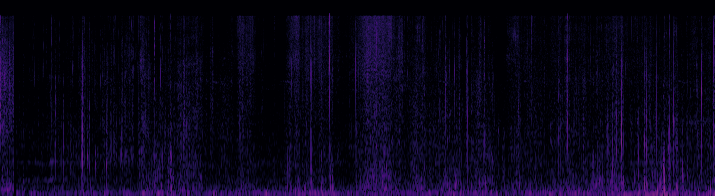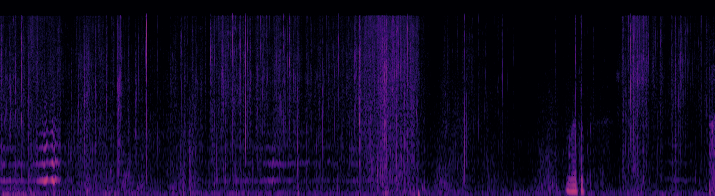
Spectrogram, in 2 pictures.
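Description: A flying insect buzzing close by: a steady pitched hum that comes in about halfway through and again a few seconds later. Behind it, rustling and crackling of needle litter and moss as a mushroom is taken in hand.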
